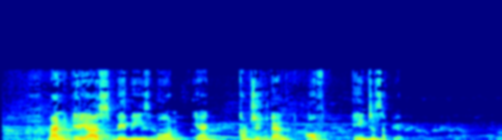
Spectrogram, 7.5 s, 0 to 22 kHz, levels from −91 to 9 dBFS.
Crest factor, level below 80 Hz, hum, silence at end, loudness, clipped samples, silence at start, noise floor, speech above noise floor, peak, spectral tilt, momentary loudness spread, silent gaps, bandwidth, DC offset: 24 dB; -60 dBFS; none; 1.5 s; -23 LUFS; under 0.1%; 0.05 s; -56 dBFS; 33 dB; 0 dBFS; -5 dB/octave; 24 LU; none; 11.5 kHz; under 0.1%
